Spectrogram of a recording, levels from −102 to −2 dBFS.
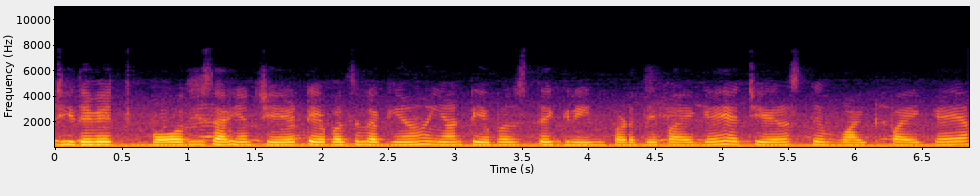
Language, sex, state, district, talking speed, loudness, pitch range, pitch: Punjabi, female, Punjab, Kapurthala, 185 wpm, -16 LUFS, 210-225 Hz, 215 Hz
